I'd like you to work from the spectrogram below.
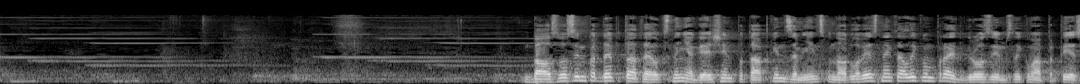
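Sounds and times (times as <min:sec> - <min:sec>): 
parliament bell ringing before a vote: 0:00.0 - 0:06.6
faint noise in the chamber: 0:00.0 - 0:10.7
speech: 0:05.2 - 0:10.7.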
